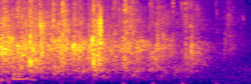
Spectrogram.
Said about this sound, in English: So let's thank the Lord and thank these parents with an applause, and may God bless you.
